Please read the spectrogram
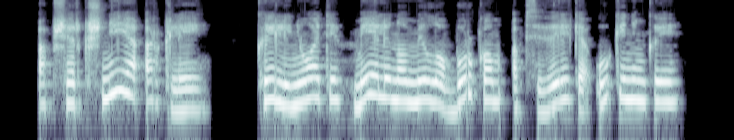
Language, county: Lithuanian, Utena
